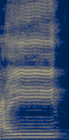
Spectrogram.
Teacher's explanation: وسط حلق یعنی حلق کا درمیانی حصہ یہاں سے عین ادا ہوگا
